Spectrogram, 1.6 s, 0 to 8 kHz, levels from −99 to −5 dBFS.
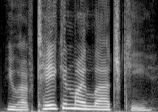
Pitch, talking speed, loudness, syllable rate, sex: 210 Hz, 190 wpm, -17 LUFS, 4.7 syllables/s, female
